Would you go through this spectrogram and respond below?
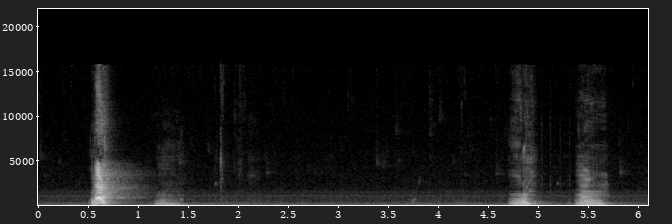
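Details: Twelve-week-old Corgi puppy facing off against a bug: one sharp, loud bark, then a softer short yap, a long pause, and two more mid-pitched barks close together, over a faint steady low hum.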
